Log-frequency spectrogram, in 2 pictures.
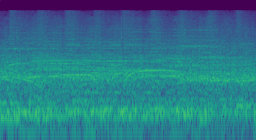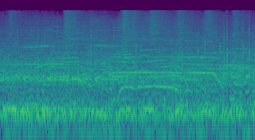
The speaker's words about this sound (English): I'm walking over to the BYU fans right now just so you can hear a little bit of the crowd noise. They're feeling it. They're excited.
